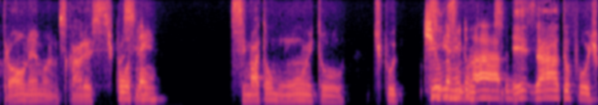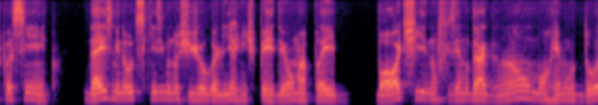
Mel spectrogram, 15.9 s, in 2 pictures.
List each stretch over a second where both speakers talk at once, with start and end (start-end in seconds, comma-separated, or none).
5.7-7.0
